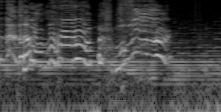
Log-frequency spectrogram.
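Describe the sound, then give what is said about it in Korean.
A woman's muffled moaning as a teddy bear gags her mouth, in two wavering, rising-and-falling bursts, fairly loud, then trailing off into near silence. “곰인형 한 마리가 아내의 입에 재갈을 물렸다.”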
